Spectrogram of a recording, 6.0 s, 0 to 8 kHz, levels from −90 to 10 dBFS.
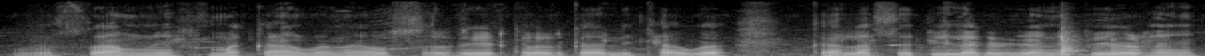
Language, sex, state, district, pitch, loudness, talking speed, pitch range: Hindi, male, Uttar Pradesh, Varanasi, 100 Hz, -26 LUFS, 210 wpm, 100-105 Hz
